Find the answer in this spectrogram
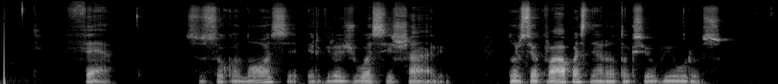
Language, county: Lithuanian, Vilnius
